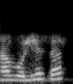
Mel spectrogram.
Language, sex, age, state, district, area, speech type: Marathi, male, 18-30, Maharashtra, Nagpur, urban, conversation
